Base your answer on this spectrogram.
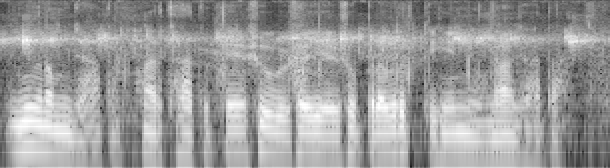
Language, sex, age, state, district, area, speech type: Sanskrit, male, 30-45, Karnataka, Uttara Kannada, urban, spontaneous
